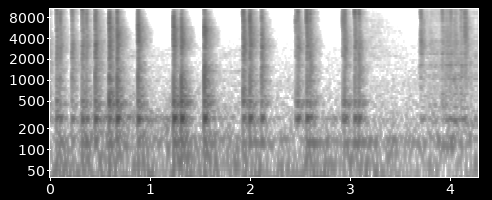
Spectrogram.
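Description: A glass mirror is tapped with the fingernails in irregular bursts of quick taps. Around nineteen sharp, bright clicks sound, each dying away almost at once with a faint ring near 280 Hz, separated by brief pauses.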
